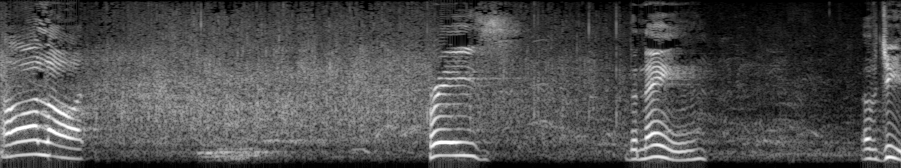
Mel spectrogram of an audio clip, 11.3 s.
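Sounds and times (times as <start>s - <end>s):
audience applauding: 0.0s - 8.0s
speech: 5.4s - 6.3s, 7.9s - 8.9s, 10.8s - 11.2s.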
